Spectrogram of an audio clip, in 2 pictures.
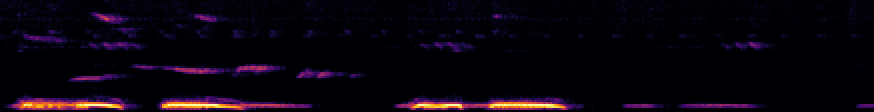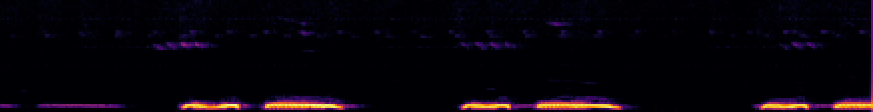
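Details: Spotted dove males in a fight challenge. Loud coo phrases are repeated, each a quavering double note then a falling longer coo. Softer short coos sound in the middle, with faint high chirps early on.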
